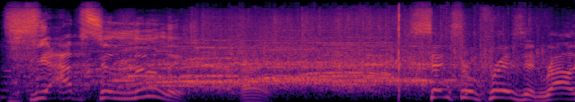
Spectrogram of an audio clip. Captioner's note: cheers and applause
